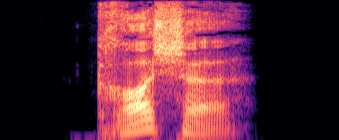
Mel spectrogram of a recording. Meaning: inflection of krosch: 1. strong/mixed nominative/accusative feminine singular 2. strong nominative/accusative plural 3. weak nominative all-gender singular 4. weak accusative feminine/neuter singular
- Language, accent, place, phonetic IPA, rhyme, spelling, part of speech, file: German, Germany, Berlin, [ˈkʁɔʃə], -ɔʃə, krosche, adjective, De-krosche.ogg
